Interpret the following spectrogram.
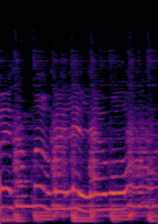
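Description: A woman singing a love melody over a Technics electronic keyboard accompaniment with a steady beat. She holds a long wavering note that dips in pitch near the middle and comes back up.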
